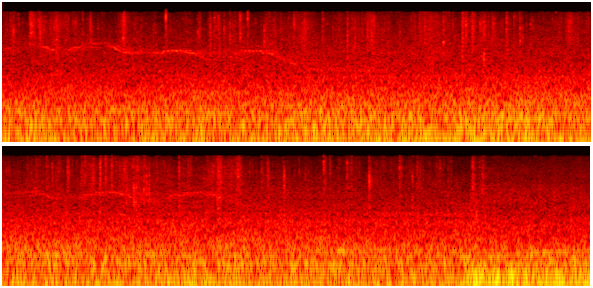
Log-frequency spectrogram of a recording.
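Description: A car approaches along a wet road in the distance.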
